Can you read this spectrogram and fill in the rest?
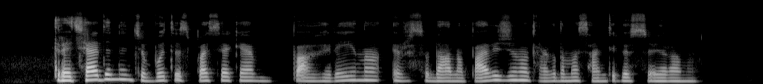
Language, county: Lithuanian, Šiauliai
